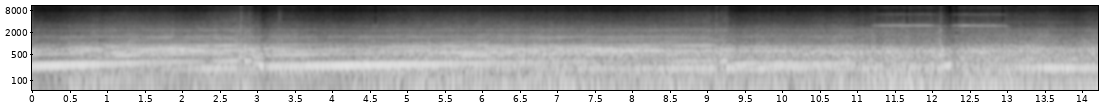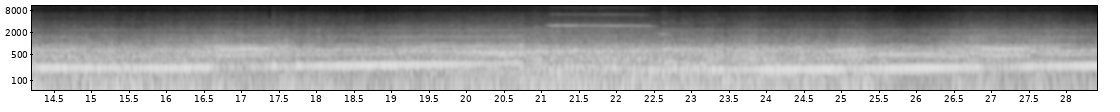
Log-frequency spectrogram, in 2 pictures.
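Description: A BMW E30 325i's 2.5-litre straight-six at race pace, heard from inside the car. It revs up and drops in pitch at each gear change, several times over, with stretches of steadier throttle in between. A brief high-pitched squeal comes three times, twice in quick succession about halfway through and once more later.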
